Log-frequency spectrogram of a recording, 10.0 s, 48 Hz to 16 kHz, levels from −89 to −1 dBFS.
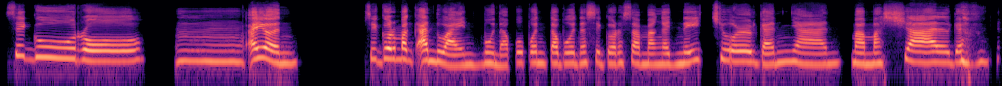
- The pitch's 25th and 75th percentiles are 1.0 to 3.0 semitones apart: Yes, narrow, 2.6 semitones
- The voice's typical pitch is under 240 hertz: No, high, 245 Hz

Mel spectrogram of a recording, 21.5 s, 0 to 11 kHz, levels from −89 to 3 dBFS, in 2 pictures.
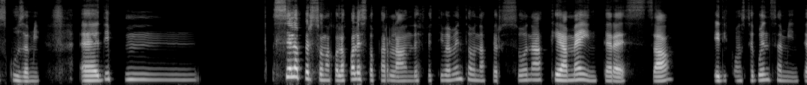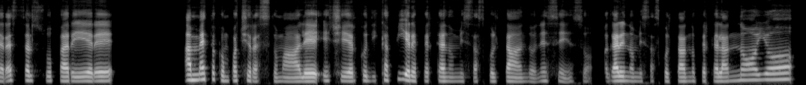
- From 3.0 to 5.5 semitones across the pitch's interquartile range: Yes, average, 3.9 semitones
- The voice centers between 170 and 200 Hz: Yes, medium, 185 Hz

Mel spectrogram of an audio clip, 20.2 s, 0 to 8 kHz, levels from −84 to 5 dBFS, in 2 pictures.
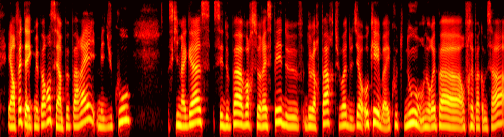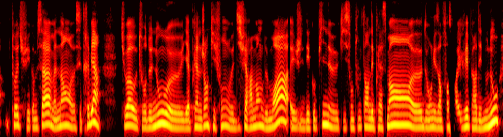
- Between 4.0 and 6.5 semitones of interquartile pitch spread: Yes, average, 4.6 semitones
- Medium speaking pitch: Yes, medium, 160 Hz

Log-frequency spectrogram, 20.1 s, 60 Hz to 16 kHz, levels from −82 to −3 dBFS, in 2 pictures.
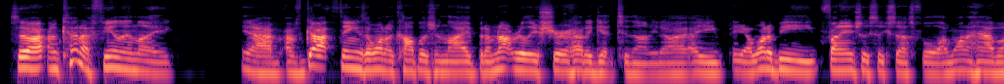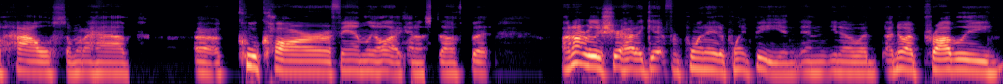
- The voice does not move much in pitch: No, average, 3.2 semitones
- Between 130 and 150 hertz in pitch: Yes, medium, 140 Hz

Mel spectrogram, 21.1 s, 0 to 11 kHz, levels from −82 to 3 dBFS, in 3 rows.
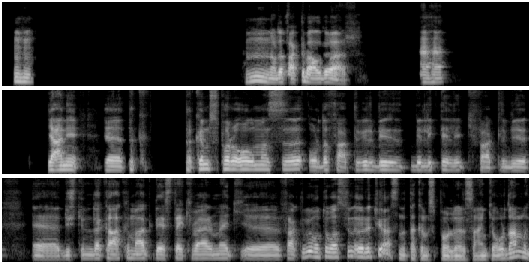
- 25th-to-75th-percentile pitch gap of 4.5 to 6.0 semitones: No, average, 3.7 semitones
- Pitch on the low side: Yes, low, 105 Hz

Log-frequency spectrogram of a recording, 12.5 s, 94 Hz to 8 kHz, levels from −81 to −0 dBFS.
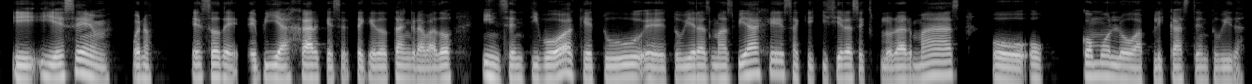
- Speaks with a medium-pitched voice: No, low, 125 Hz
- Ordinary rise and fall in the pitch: No, narrow, 2.0 semitones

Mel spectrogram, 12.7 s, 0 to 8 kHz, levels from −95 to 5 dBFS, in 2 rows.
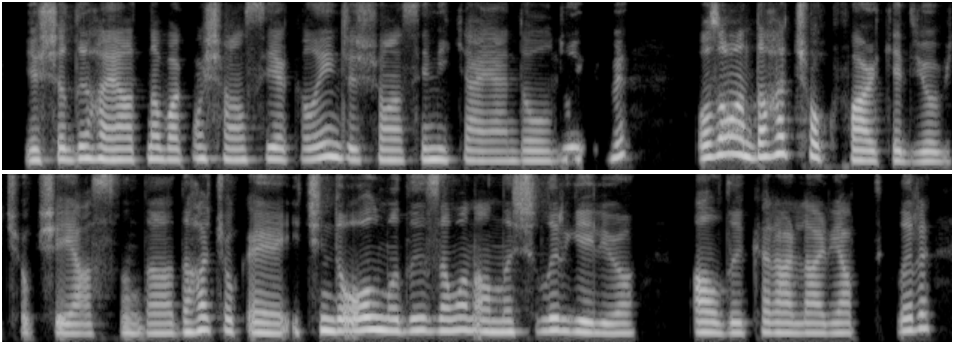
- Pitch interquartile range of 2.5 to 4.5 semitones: Yes, average, 3.1 semitones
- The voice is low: No, high, 195 Hz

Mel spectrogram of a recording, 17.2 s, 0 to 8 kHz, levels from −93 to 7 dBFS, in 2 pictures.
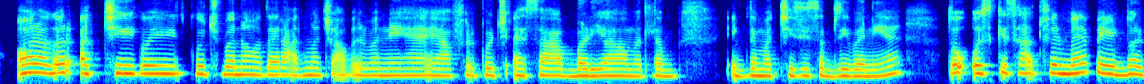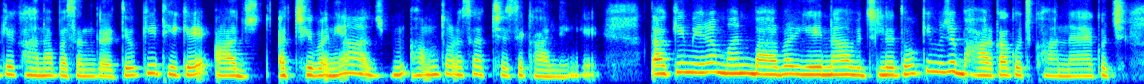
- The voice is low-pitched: No, high, 220 Hz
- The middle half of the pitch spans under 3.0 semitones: No, average, 3.9 semitones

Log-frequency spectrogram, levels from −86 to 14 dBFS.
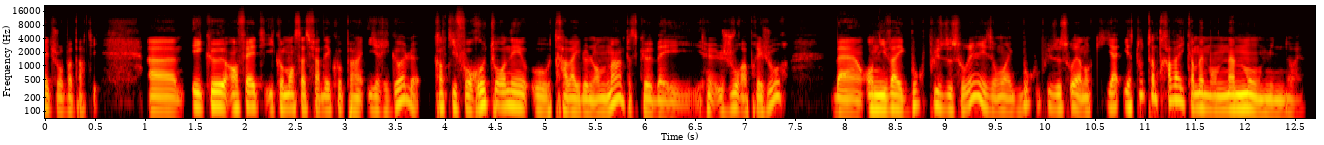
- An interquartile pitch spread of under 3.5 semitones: No, average, 4.2 semitones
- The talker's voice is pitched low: Yes, low, 110 Hz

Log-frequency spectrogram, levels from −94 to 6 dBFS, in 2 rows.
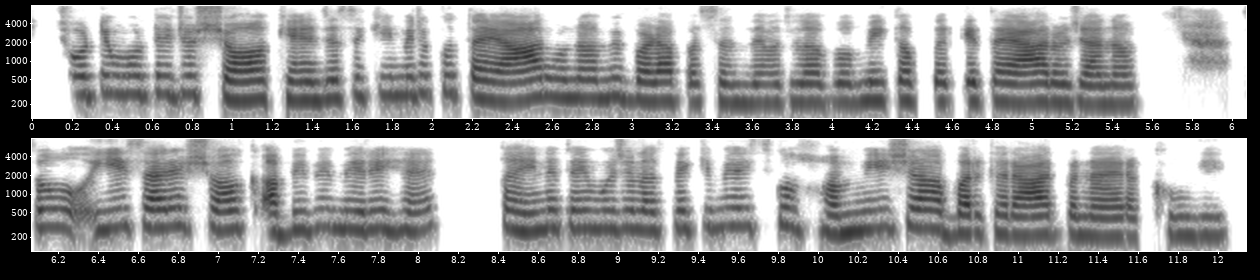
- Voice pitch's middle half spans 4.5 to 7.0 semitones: No, average, 3.8 semitones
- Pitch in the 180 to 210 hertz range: No, very high, 250 Hz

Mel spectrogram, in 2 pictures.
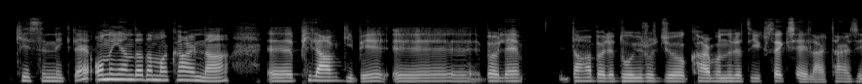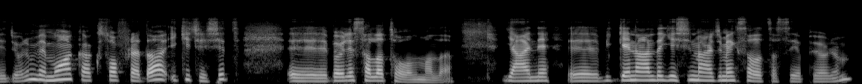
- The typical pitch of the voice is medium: Yes, medium, 160 Hz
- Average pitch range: Yes, average, 4.4 semitones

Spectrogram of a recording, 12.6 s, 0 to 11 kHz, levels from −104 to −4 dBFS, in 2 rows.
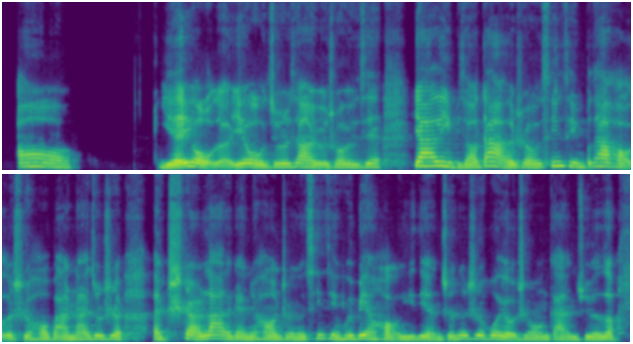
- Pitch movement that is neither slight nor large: No, narrow, 2.2 semitones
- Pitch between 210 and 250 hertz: Yes, high, 220 Hz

